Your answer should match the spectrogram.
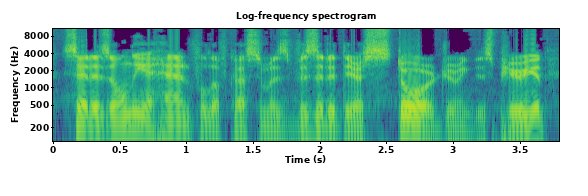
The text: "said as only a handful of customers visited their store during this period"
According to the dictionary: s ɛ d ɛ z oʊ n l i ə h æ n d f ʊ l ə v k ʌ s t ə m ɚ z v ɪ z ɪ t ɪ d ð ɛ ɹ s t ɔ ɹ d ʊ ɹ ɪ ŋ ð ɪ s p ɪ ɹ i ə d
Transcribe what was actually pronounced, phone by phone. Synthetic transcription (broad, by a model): s ɛ d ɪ z oʊ n l i ə h æ n d f ʊ l ə v k ʌ s t ə m ɚ z v ɪ z ɪ t ɪ d ð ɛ ɹ s t ɔ ɹ d ʊ ɹ ɪ ŋ ð ɪ s p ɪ ɹ i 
